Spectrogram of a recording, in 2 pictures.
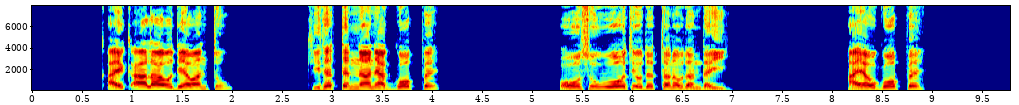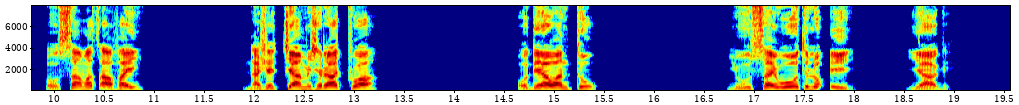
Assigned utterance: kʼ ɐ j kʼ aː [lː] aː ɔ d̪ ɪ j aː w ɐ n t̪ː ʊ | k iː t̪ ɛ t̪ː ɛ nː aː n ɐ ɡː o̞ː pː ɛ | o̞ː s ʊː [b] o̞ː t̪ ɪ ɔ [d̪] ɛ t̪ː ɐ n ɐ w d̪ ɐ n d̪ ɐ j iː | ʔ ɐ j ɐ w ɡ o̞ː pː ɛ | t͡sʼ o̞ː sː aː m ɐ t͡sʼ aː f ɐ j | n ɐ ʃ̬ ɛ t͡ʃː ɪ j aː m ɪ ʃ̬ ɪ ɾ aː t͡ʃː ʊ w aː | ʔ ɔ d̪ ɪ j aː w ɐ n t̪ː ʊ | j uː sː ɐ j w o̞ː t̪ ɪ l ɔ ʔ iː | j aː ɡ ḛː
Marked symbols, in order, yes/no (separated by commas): no, no, yes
